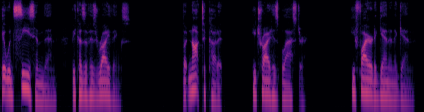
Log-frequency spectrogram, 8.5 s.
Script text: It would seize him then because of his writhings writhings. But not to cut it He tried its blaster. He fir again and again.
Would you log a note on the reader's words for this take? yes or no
yes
